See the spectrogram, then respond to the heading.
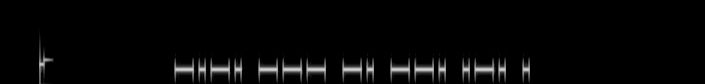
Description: Morse code, heard as a keyed tone, about 20 wpm, 700 Hz. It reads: CONGRE
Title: Build A Word - 6 Letters At A Time - 12-Letter Words - 20wpm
